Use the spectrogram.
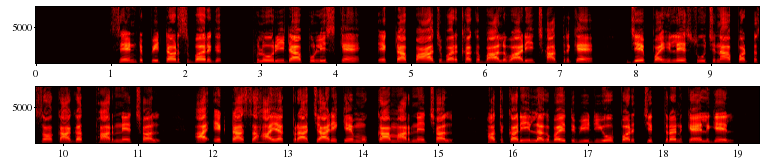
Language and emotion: Maithili, neutral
